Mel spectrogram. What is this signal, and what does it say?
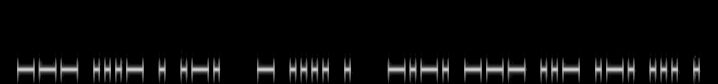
Morse code, heard as a keyed tone, about 22 wpm, 700 Hz. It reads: OVER THE COURSE
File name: practice / 22wpm / Sentences with 4-Word Phrases - 22wpm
